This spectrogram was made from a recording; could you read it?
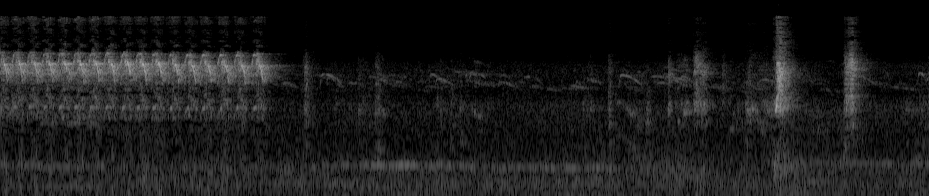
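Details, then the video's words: Spiderhunter in the morning: a fast, even run of high, sharp notes for two seconds, then quiet with a few scattered chirps and clicks. "Suara Burung Sogok ontong di pagi hari"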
